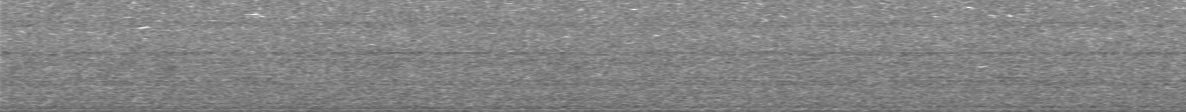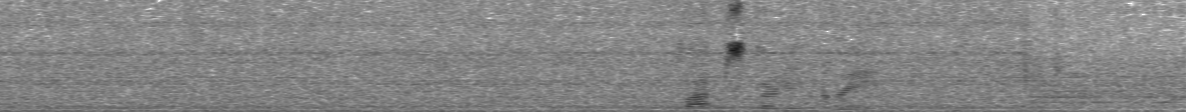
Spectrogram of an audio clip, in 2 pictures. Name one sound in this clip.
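A jet engine roars steadily with wind rushing past.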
